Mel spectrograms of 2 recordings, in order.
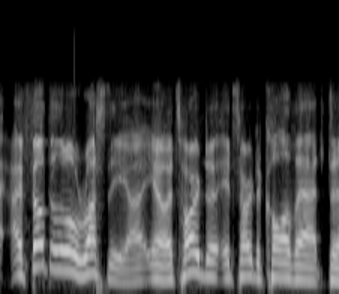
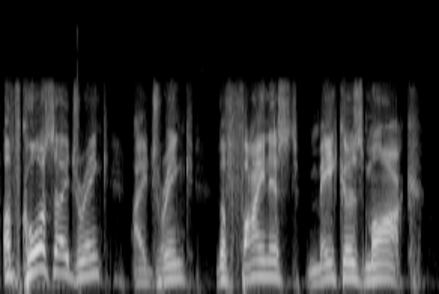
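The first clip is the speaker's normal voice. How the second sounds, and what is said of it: Paul Joseph Watson impression. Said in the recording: “this is not the real Paul Joseph Watson ... he does a pretty damn good PJW impression ... that Scottish brood that he has ... Excellent pauses as well there. Good cadence.”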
